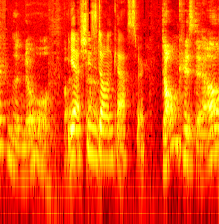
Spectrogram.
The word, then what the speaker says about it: Doncaster: Doncaster." Doncaster. Doncaster. Yeah. You've got to say it like you're a peasant.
